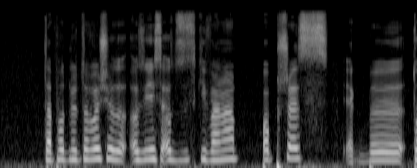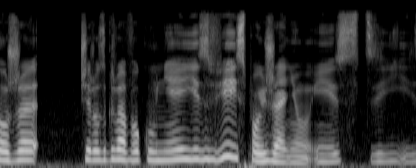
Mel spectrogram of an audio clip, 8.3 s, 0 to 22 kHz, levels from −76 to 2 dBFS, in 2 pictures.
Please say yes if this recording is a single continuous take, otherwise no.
no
